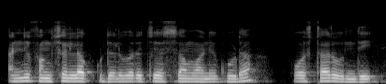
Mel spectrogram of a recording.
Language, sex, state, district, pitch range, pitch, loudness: Telugu, male, Telangana, Hyderabad, 135-145 Hz, 140 Hz, -18 LUFS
